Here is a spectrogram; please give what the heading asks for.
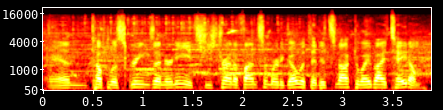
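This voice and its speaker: With music in the background, this announcer's voice sits on the high side, steady in tone and rapid-fire. He calls the basketball game live from a noisy gym in clipped, running phrases, ball bouncing and game sounds clearly audible.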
